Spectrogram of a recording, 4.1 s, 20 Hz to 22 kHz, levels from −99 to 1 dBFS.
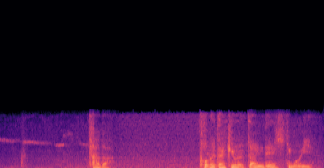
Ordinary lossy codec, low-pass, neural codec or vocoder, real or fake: Opus, 32 kbps; 7.2 kHz; codec, 24 kHz, 0.9 kbps, WavTokenizer, medium music audio release; fake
